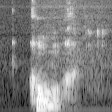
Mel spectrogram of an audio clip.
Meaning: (adjective) masculine plural of court; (noun) plural of court
- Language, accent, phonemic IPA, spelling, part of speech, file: French, Canada, /kuʁ/, courts, adjective / noun, LL-Q150 (fra)-courts.wav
